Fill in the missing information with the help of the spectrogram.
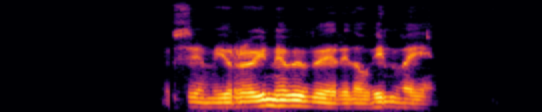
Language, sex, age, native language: Icelandic, male, 20-29, Icelandic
